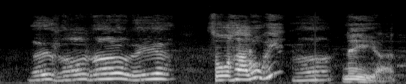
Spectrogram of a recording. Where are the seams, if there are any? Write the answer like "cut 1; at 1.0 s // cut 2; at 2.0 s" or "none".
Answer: none

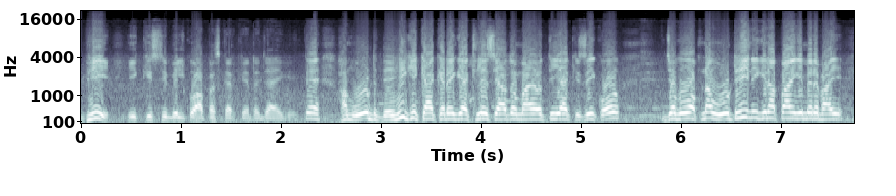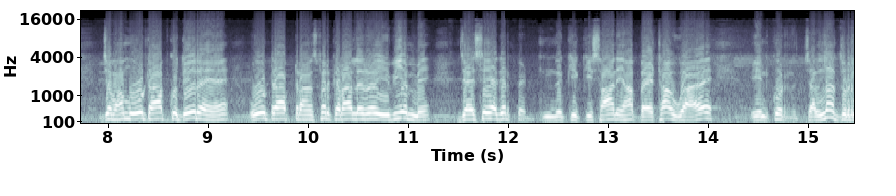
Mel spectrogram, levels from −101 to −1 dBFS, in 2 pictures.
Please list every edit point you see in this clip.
cut 1; at 2.2 s // cut 2; at 12.1 s

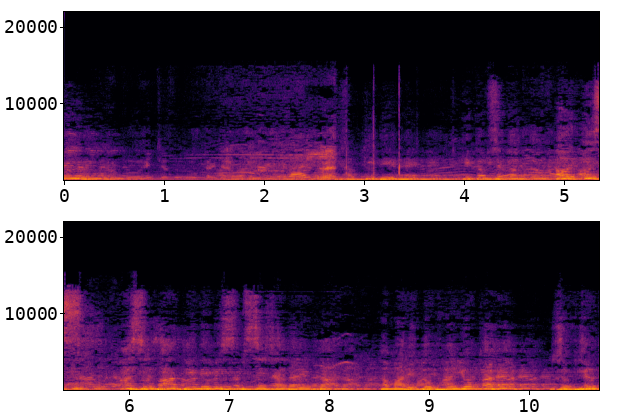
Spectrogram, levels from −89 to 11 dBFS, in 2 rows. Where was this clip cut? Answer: cut 1; at 2.7 s

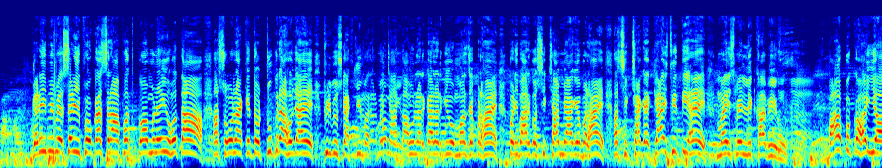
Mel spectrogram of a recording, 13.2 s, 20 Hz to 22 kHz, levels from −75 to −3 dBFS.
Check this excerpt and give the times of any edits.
cut 1; at 5.8 s

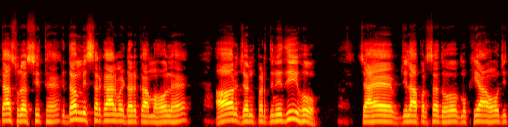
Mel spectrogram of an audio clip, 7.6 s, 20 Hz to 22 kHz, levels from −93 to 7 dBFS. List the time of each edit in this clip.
cut 1; at 0.9 s

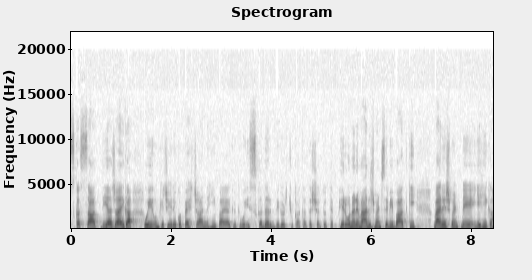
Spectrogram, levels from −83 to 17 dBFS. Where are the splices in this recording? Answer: cut 1; at 1.3 s

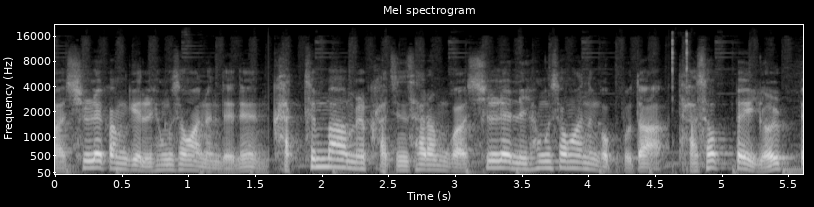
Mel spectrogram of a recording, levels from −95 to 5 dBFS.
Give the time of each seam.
cut 1; at 1.6 s // cut 2; at 4.7 s

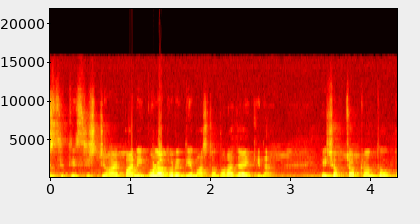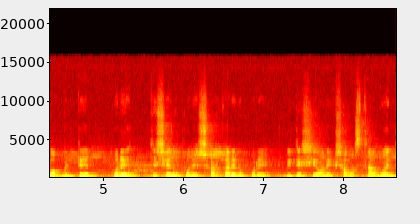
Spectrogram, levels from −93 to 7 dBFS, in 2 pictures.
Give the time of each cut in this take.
cut 1; at 5.0 s // cut 2; at 7.2 s

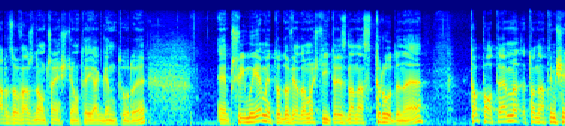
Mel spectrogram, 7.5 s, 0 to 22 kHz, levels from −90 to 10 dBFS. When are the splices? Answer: none

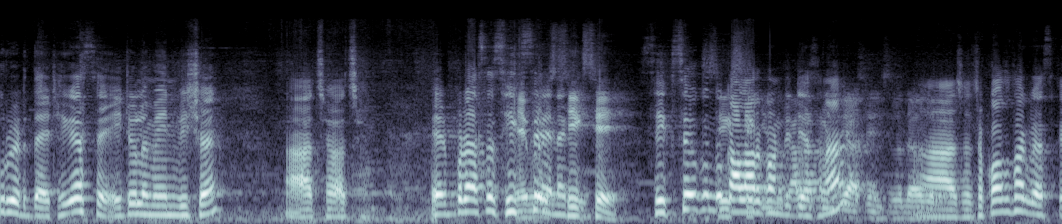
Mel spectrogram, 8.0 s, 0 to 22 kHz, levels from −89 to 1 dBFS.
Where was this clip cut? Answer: none

